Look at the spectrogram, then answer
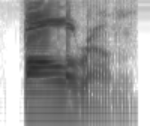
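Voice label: "ballroom", American English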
